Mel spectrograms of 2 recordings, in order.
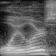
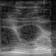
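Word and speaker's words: Euler: It is called oilers's number. Uh a lot of people pronounce it uler, but it's actually oiler.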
